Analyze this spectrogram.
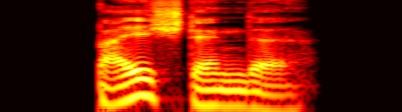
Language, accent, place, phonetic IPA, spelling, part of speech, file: German, Germany, Berlin, [ˈbaɪ̯ˌʃtɛndə], Beistände, noun, De-Beistände.ogg
- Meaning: nominative/accusative/genitive plural of Beistand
